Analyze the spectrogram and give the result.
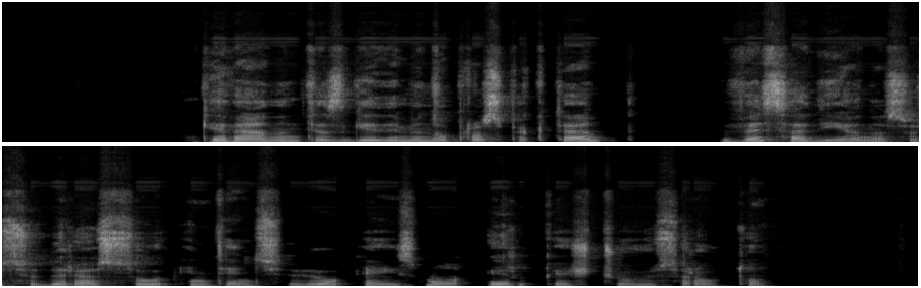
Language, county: Lithuanian, Klaipėda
